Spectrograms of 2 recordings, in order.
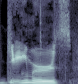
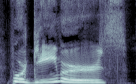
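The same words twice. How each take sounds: First: Said in the usual way. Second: Four gamers, slow, high and louder; drawn-out gamers. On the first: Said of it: "They're board gamers". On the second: Shown as a demonstration. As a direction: stretch out four gamers dramatically. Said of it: "Calm down".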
